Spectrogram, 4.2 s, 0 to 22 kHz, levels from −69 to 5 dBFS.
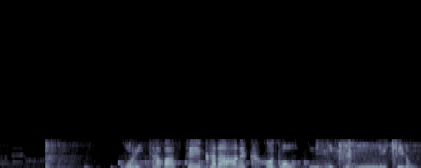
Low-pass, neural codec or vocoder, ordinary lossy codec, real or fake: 3.6 kHz; vocoder, 22.05 kHz, 80 mel bands, HiFi-GAN; none; fake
